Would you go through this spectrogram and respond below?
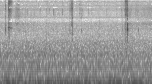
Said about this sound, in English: Sorry, I had to squirt my nose. Stopped up. I apologize for the sniffles.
